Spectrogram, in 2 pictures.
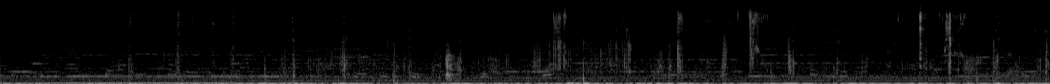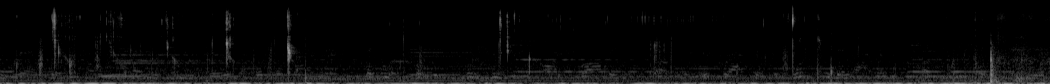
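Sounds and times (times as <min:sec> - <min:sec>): chewing and biting: 0:00.6 - 0:14.8, 0:15.4 - 0:19.0.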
